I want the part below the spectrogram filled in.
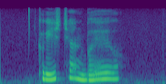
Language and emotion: Russian, sad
